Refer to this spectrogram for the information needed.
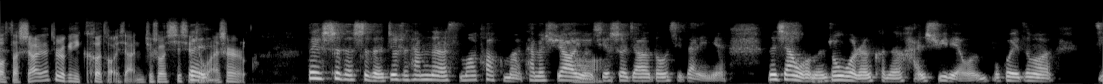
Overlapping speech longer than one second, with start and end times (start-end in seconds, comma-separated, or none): none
